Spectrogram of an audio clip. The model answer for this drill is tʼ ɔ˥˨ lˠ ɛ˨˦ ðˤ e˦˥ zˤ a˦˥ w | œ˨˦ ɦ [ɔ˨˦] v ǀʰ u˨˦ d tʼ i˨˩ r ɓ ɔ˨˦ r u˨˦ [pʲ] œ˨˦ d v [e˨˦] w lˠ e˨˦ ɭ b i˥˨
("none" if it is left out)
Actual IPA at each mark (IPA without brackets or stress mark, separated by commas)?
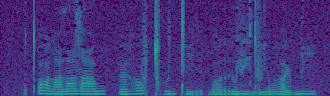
ɔ˦˥, vʲ, i˨˦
